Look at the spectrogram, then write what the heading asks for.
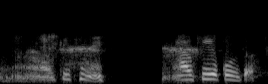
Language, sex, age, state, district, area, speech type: Odia, female, 45-60, Odisha, Angul, rural, conversation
